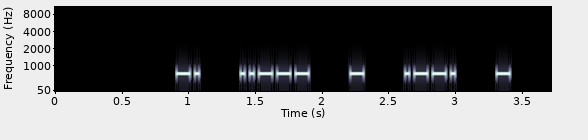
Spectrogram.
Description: Morse code, heard as a keyed tone, about 36 wpm, spaced as for 20 wpm, 700 Hz. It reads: N2TPT
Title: USA Call Signs - 5 Characters - 3x Character Spacing - 35wpm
